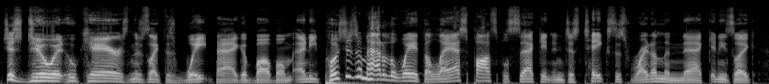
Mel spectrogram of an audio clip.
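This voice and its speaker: A man's voice: mid-range voice, big pitch swings, fairly quick, few pauses, sharp tone, no echo, studio quality. A man co-hosting a casual movie podcast, picking apart plot holes with sarcasm and profanity. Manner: sarcastic, profane, rhetorical questions. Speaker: podcast co-host. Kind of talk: casual comedic movie review chat.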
